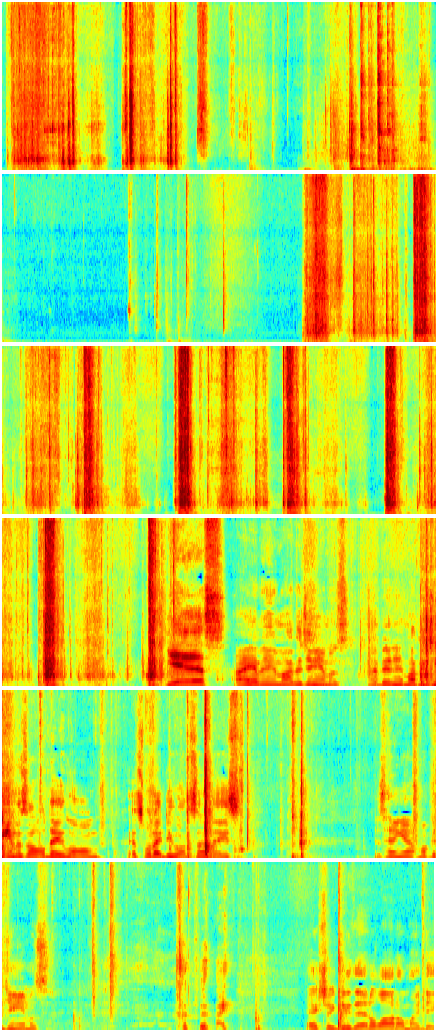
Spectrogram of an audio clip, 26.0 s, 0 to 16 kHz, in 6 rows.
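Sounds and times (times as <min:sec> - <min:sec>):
objects knocking and clunking: 0:00.0 - 0:04.6, 0:07.3 - 0:15.0, 0:16.5 - 0:17.8, 0:19.0 - 0:20.6.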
